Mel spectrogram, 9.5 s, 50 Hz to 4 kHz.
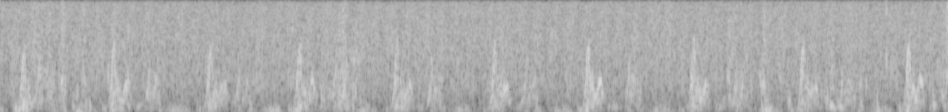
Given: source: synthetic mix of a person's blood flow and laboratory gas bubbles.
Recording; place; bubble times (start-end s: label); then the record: Doppler ultrasound of blood flow; precordium
0.35-0.56 s: bubbles
0.58-0.67 s: bubbles
0.70-1.31 s: bubbles
3.09-3.65 s: bubbles
7.25-7.41 s: bubbles
7.47-7.83 s: bubbles
7.86-7.95 s: bubbles
8.17-8.51 s: bubbles
8.56-8.70 s: bubbles
8.73-8.91 s: bubbles
9.30-9.49 s: bubbles
From the record:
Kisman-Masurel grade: 332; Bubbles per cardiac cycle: rolling drumbeat, 9 or more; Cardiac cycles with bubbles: 50 to 99%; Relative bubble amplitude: moderate (0.250 to 0.450); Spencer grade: 3 (all of the cardiac periods contain showers or single bubble signals, but not dominating or overriding the cardiac motion signals); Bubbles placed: only in the low amplitude regions of the cardiac cycle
